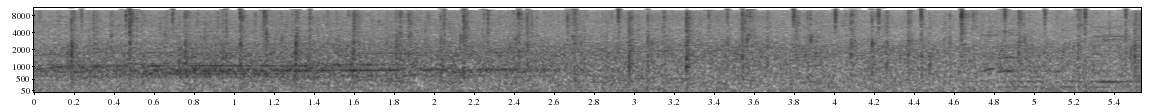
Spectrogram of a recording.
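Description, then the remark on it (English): Sustained applause for Evan Harris from a large audience at an event, a dense crackle of many hands clapping at a steady, loud level throughout, with a faint murmur of voices mixed in. “I think you should keep the applause going for Evan Harris, who's done so much for this event today.”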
